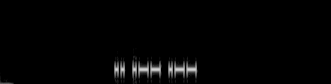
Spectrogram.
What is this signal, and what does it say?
Morse code, heard as a keyed tone, about 40 wpm, 700 Hz. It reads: IWW
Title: USA Call Sign Postfixes - 3 Letters 40wpm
